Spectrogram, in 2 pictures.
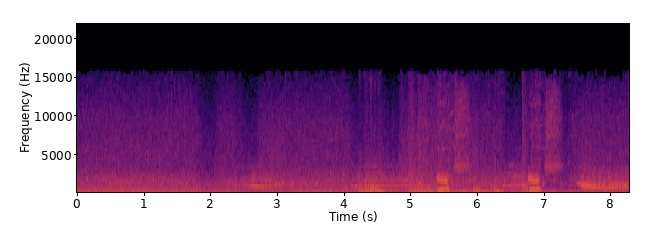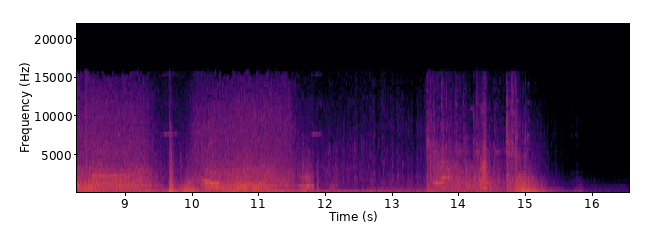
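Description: A powerful car engine revs and roars, rising and falling.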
